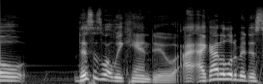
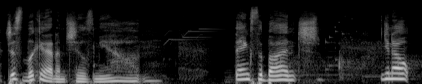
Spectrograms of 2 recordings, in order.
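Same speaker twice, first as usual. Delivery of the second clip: chipper cartoon critter voice, higher; character voice; 4 semitones higher than usual. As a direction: voice a laid-back game creature. Reading Scyther's game dialogue.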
